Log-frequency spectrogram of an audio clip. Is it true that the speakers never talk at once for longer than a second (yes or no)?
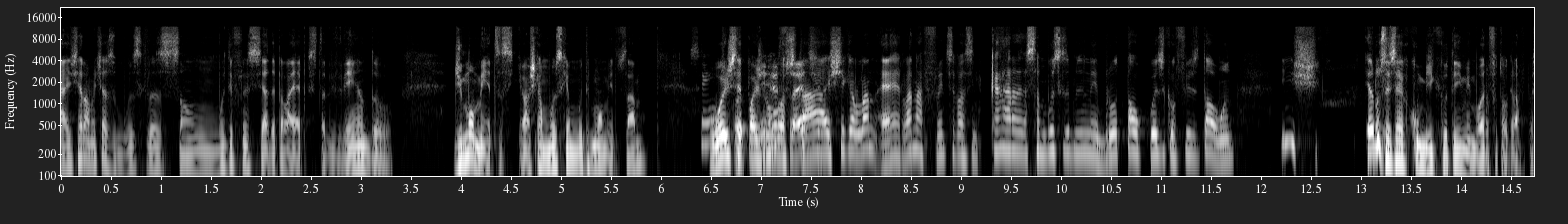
no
